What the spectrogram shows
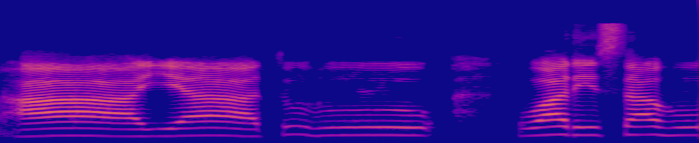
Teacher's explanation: হায়ের উপরে উল্টো পেশ এসেছে, উল্টো পেশ ওয়াও মাদ্দার সমতুল্য, সুতরাং উল্টো পেশকে এক আলিফ পরিমাণ টান দিয়ে পড়তে হয়।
